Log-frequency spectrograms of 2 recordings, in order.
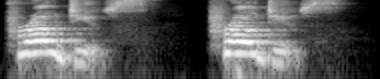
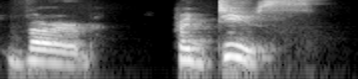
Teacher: Produce, first syllable stressed, is our noun. Yep. Produce, second syllable stressed, is our verb.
